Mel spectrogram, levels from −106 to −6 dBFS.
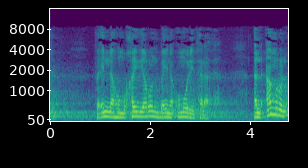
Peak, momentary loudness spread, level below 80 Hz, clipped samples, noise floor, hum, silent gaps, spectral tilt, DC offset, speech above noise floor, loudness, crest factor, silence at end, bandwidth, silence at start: -10 dBFS; 19 LU; -58 dBFS; under 0.1%; -49 dBFS; none; none; -8 dB/octave; under 0.1%; 23 dB; -27 LUFS; 16 dB; 0 s; 8.8 kHz; 0 s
